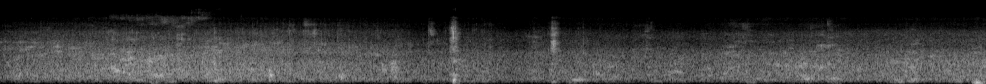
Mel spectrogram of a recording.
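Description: Rushing water at Nandyal falls, a broad steady roar of heavy flow filling the scene, with faint voices and a few sharp knocks now and then.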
